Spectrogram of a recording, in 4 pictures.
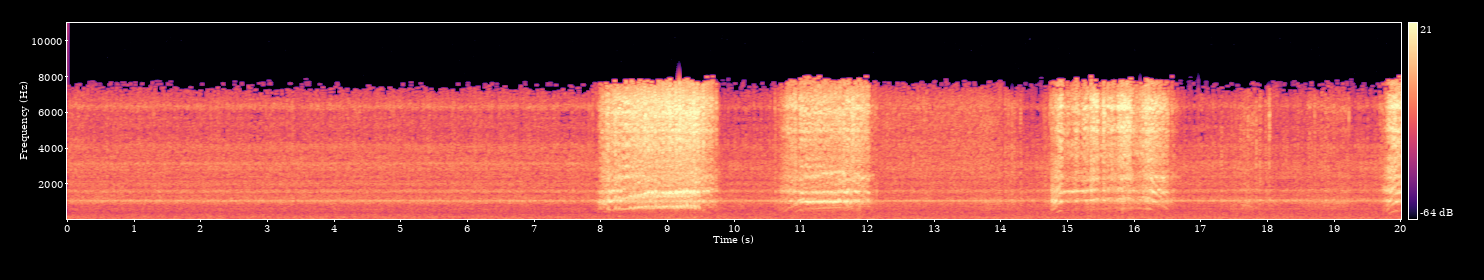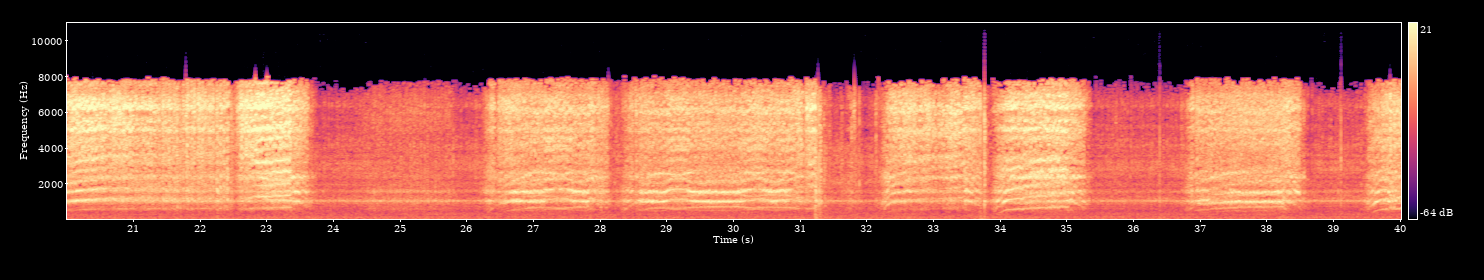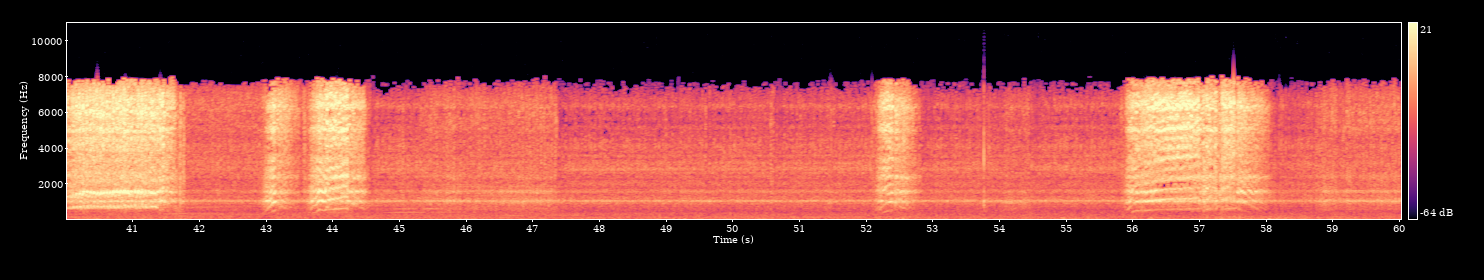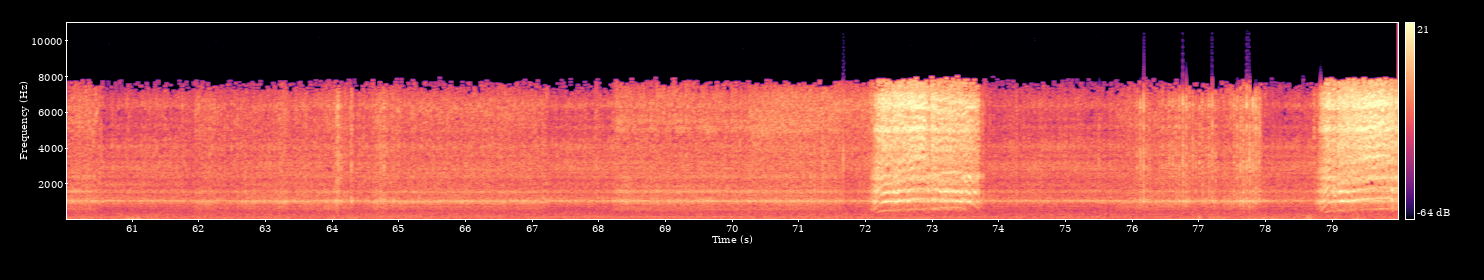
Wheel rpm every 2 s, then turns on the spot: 0, 0, 0, 10, 100, 70, 10, 90, 30, 30, 150, 110, 10, 120, 130, 100, 100, 60, 70, 60, 100, 30, 20, 10, 0, 0, 10, 20, 110, 30, 10, 20, 20, 10, 20, 20, 90, 0, 10, 80.
16-18 38-40 44-48 58-66 68-70 76-78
